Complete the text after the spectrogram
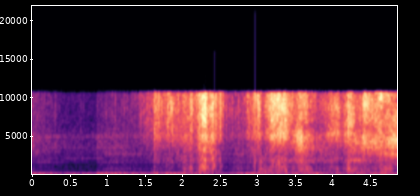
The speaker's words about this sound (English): Man, that wind is stalling that disc out.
